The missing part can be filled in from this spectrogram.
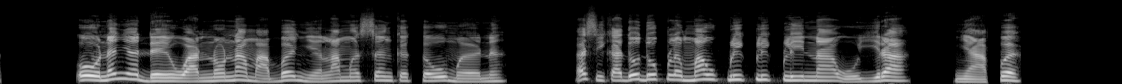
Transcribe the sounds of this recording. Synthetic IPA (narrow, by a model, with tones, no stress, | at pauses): o˦˨nɛ̃˦ɲɛ̃˦ɖɛ˨ɛ˨wo˨a˨nɔ̃˨nã˦mã˨bɛ˦ɲɛ̃˨l̃ã˦mɛ̃˦sɛ̃˦ŋ̩˦kɛ˦kɛ˦wo˦mɛ̃˨ɛ˨nɛ̃˦ | e˦si˨ka˨d̪o˦d̪o˦k͡plɛ˦mã˦wu˦k͡pli˦k͡pli˦k͡pli˦nã˦wo˨jɾa˦ | ɲã̰˨ɸɛ˦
